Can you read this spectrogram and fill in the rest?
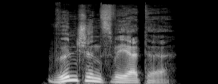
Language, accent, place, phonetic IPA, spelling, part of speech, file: German, Germany, Berlin, [ˈvʏnʃn̩sˌveːɐ̯tə], wünschenswerte, adjective, De-wünschenswerte.ogg
- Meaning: inflection of wünschenswert: 1. strong/mixed nominative/accusative feminine singular 2. strong nominative/accusative plural 3. weak nominative all-gender singular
